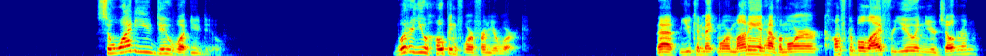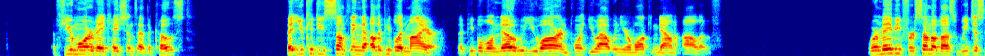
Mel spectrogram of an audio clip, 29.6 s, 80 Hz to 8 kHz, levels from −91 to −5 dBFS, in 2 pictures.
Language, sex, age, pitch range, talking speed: English, male, 40-59, 125-180 Hz, 150 wpm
